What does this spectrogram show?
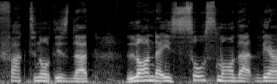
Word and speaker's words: Landas: Yes, today we are in the city of Landas, a French, I think that's actually pronounced Londa, a French commune in the Nord department of the Hauts-de-France region.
